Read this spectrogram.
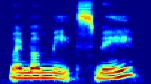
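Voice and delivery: usual speaking voice

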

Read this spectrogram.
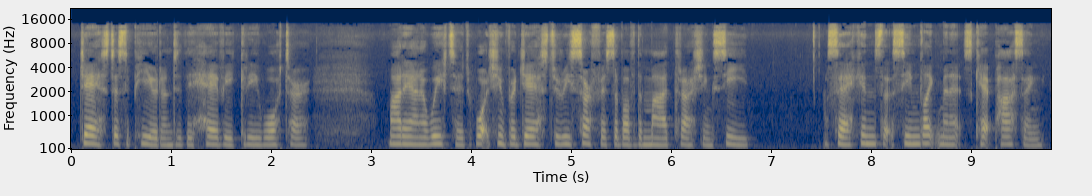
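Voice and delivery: plain reading voice

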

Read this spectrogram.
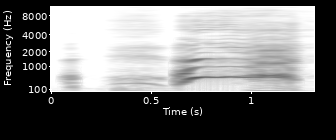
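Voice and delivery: shrieking high laugh; high cackle. Real, not acted. Podcaster cracking up at the caller, shrieking laugh.

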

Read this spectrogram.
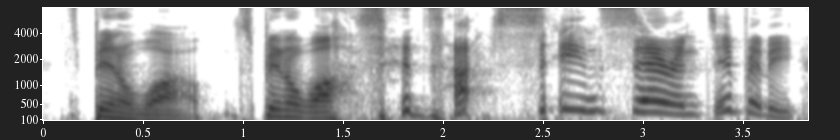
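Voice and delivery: high, laughing admission. Real, not acted. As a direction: giggle it out.

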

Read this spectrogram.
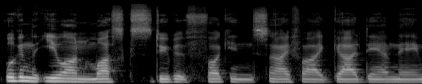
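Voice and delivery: ordinary delivery

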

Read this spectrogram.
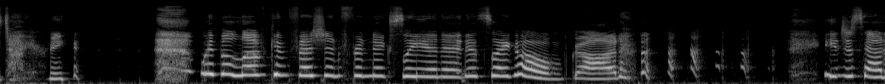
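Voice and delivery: words broken by giggles; high, laughing retelling; laughing while talking. Real, not acted. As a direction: giggle through the telling. Giggling while recounting diary scene.

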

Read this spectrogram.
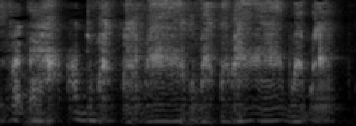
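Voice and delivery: lightly voiced, irritated cartoon duck; a hint of an annoyed Donald Duck; Pato Donald. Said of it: "com a voz do Pato Donald". (voz leve de Pato Donald irritado)

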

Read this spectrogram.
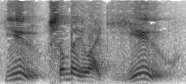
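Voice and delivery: mocking disbelief, lightly voiced; a touch of contemptuous scoff; dripping scorn. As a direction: sneer at the idea of rebuilding. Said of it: "There's this dripping scorn".

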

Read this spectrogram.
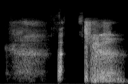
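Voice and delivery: real sneeze; sudden sneeze; sneezing. Real, not acted. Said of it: "Bless you again".

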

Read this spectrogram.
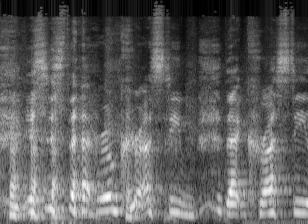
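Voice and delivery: laughing while describing it. Real, not acted. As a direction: giggle through the words. Laughing about grandma's chocolate.

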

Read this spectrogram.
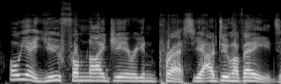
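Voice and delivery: high, slow, breezy mock confession; lightly voiced offhand Freddie; hammed-up casual admission. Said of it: "come out and go".

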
